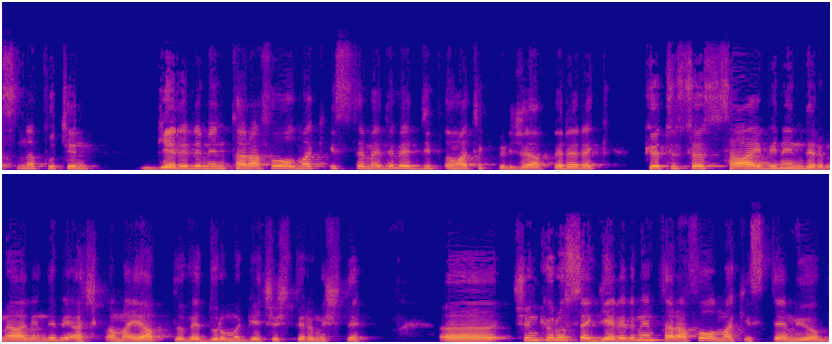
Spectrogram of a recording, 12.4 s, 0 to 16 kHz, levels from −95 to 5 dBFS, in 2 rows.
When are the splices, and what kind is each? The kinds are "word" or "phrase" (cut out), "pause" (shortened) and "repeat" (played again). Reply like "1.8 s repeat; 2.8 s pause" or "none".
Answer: 4.7 s pause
